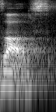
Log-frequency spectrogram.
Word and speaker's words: czar: He lived in Russia during the rule of the jars और emperor. जार के spelling याद रखिएगा, CZAR लिखा हुआ है, इसलिए इसमें सी को नहीं बोला जाता है।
